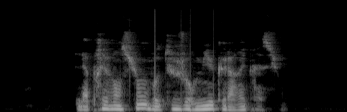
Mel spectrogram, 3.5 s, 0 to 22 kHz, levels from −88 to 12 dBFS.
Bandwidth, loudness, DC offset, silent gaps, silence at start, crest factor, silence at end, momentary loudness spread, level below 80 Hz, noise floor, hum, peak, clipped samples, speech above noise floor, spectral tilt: 6.8 kHz; -31 LUFS; under 0.1%; none; 0.75 s; 16 dB; 0.7 s; 17 LU; -62 dBFS; -86 dBFS; none; -16 dBFS; under 0.1%; 56 dB; -8 dB/octave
